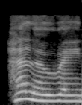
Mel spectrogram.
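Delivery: ordinary delivery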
